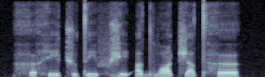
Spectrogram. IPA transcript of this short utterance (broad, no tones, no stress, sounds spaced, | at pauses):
h ə h i t͡ʃ u t i f ʒ i ʔ a d v ɑ t͡ʃ a tʰ ə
